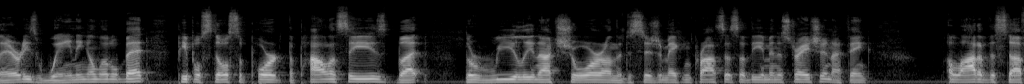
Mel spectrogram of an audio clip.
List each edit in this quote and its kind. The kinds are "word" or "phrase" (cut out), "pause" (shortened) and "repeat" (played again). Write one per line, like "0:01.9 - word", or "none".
none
